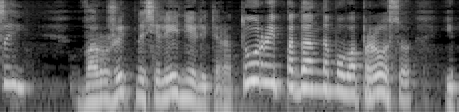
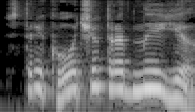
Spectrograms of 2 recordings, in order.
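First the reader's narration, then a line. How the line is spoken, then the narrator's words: Tender singsong. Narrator (Russian): ласково пропела Степанида Ефимовна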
